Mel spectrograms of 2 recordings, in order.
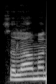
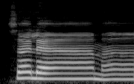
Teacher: آیت آ گئی تو ایک زبر ختم ہو گیا، اب ایک زبر کے بعد الف ہے تو یہ الف مدہ ہوگا، اسے کھینچ کے پڑھنا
